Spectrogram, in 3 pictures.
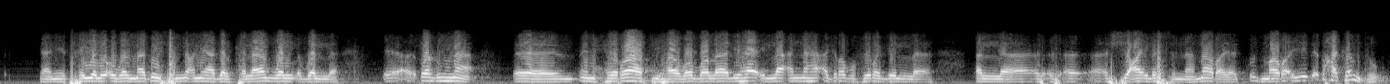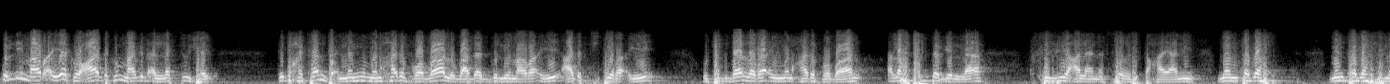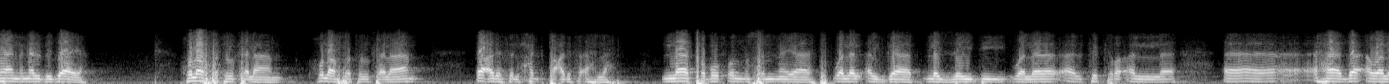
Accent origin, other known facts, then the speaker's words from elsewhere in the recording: Yemen; يمكنكم تعرفوا المصطلح عندنا في اليمن،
